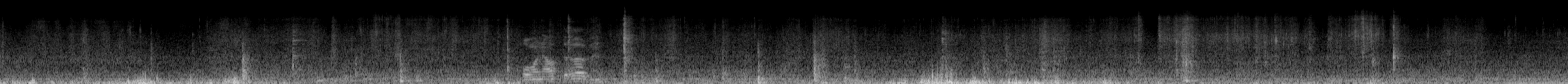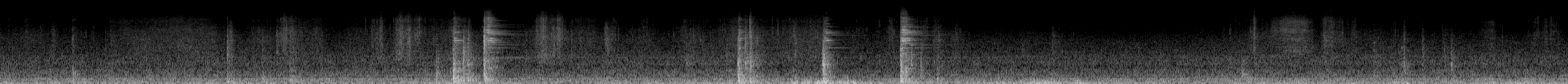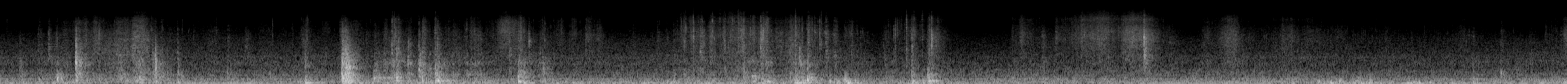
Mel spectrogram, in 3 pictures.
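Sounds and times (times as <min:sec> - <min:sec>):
steady low hum: 0:00.0 - 0:47.0
packaging rustling: 0:02.7 - 0:08.9, 0:10.5 - 0:24.6, 0:38.1 - 0:45.2
knocks and clatters of oven parts: 0:19.9 - 0:21.8, 0:22.6 - 0:25.2, 0:31.5 - 0:37.1, 0:38.4 - 0:40.9.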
